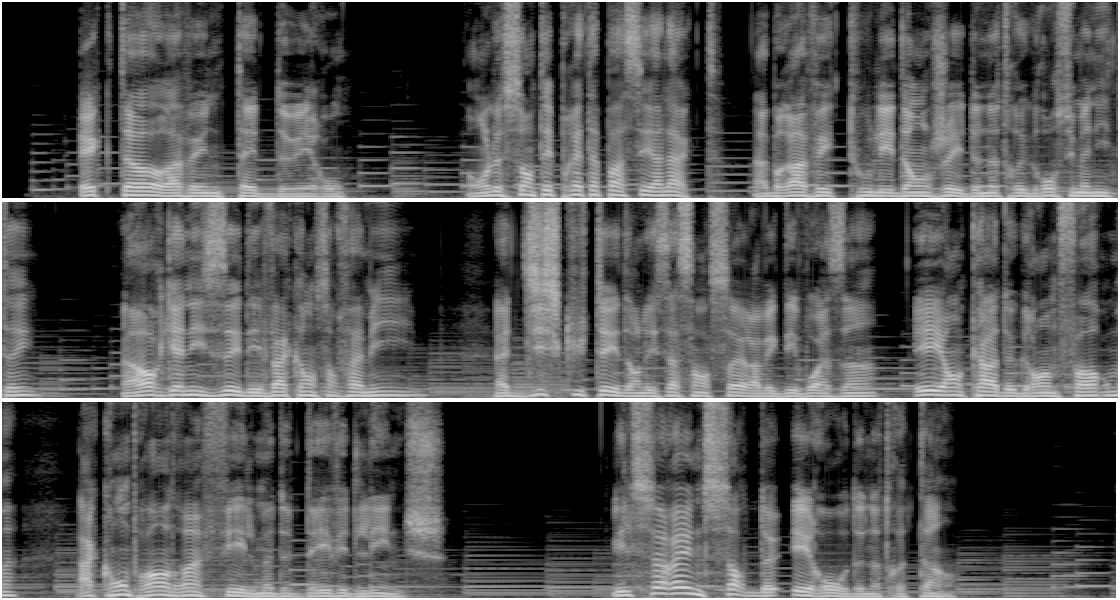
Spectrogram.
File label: Narration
